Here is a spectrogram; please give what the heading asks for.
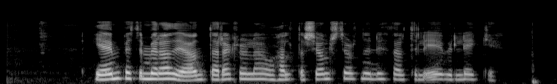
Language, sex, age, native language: Icelandic, female, 30-39, Icelandic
